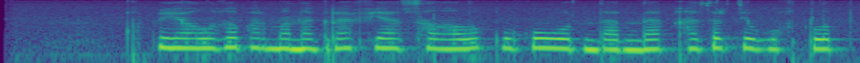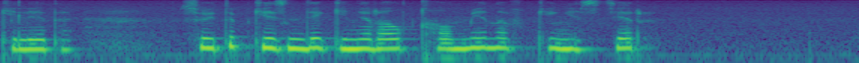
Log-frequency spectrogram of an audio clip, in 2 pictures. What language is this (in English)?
Kazakh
